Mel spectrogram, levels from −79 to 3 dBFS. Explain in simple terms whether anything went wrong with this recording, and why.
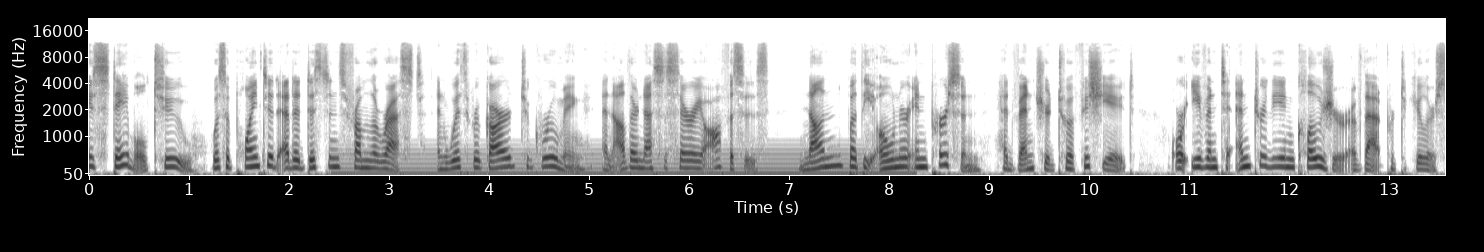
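Mains hum runs from 2.42 to 8.27 seconds: a steady low 60 Hz buzz, fairly loud under the speech, leaking in from the electrical power line.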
